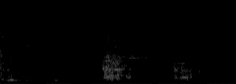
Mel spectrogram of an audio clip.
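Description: Near silence, broken by two faint brief sounds, one about a second in and one just before the end.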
